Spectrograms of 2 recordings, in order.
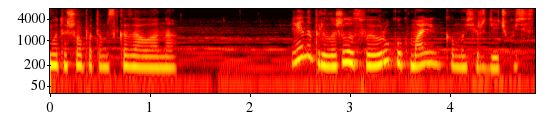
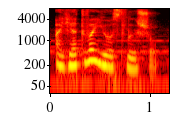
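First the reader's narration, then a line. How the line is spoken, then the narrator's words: Quiet, smiling. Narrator (Russian): так же тихо улыбаясь, сказала Лена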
